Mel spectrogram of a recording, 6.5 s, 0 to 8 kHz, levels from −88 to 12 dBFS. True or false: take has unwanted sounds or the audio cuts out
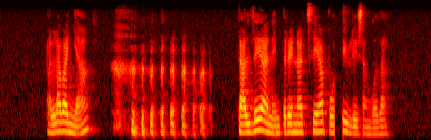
true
